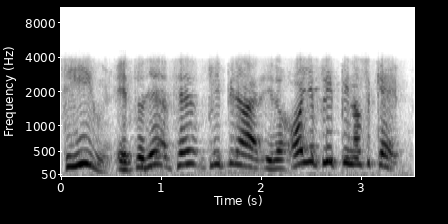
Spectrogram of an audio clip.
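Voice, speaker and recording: A man's voice: high voice, lively intonation, moderate pace. A Mexican man telling a rambling anecdote on a radio show, acting out bits of dialogue. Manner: rambling storytelling with acted-out dialogue. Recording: tinny phone-like sound.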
